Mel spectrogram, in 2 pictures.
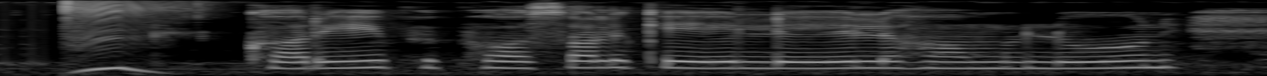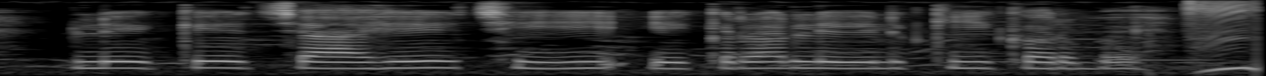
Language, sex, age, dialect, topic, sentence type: Maithili, female, 18-24, Southern/Standard, agriculture, question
